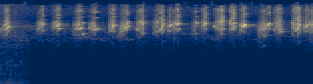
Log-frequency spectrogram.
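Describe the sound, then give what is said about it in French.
Small birds chirp in a rapid, continuous series of high, bright notes, steady for the whole stretch, with no one speaking. “Oh, il y a des petits oiseaux. Si on allait les observer.”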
